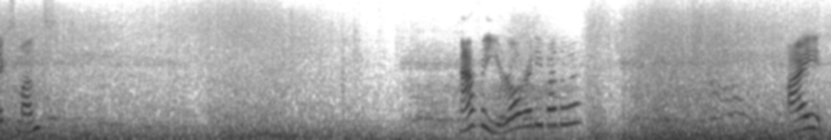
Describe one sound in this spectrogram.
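Flames roar in a loud burst.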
